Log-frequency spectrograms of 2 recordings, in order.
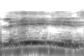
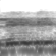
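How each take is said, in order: First: লেডিজ with gliding ei, "lay-deez"; লেডিজ said as English LAY-deez; correct diphthong. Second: লেডি with a pure e, no glide; unglided first vowel in লেডি; wrong vowel. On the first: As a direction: stretch the first vowel of লেডিজ from e to i. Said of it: "এটা হবে লেডিজ". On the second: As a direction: say লেডি with Bengali plain e. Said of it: "লেডি না, এটা হবে লেডিজ". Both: Shown as a demonstration.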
